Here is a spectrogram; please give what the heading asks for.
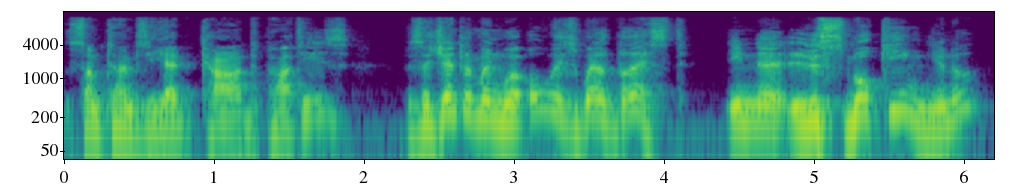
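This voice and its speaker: An actor playing an effusive, mournful French concierge in a British radio drama, with a husky voice and French accent. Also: male voice, fairly high pitch, sing-song, moderate pace. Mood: polite, admiring. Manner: effusive, lamenting, slipping into French.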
